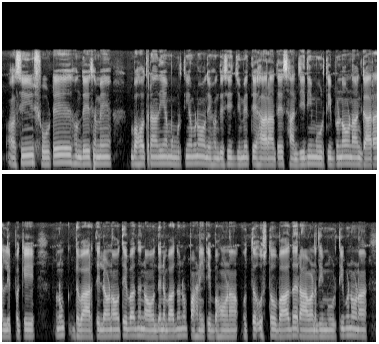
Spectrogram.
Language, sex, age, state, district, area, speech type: Punjabi, male, 18-30, Punjab, Mohali, rural, spontaneous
